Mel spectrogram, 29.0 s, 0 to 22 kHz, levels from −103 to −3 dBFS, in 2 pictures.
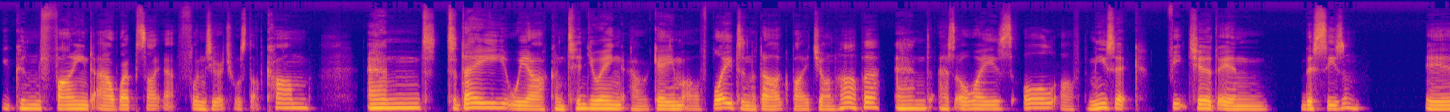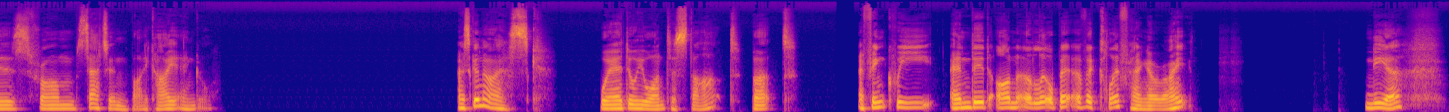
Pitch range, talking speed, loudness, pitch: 120-155 Hz, 130 wpm, -25 LUFS, 135 Hz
